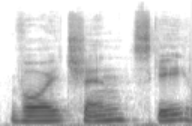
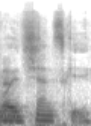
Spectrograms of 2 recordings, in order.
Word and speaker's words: Wojczynski: No, it's actually really simple when you pronounce it. Wojczynski, like chin. Wojczynski.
